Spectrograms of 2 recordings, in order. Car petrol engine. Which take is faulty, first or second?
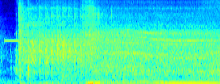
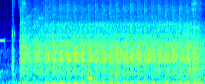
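second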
